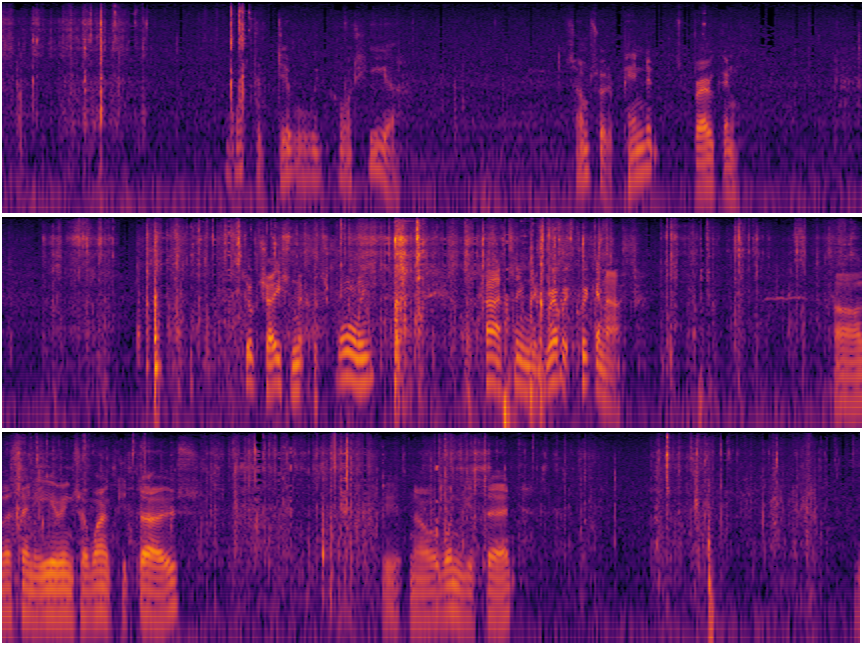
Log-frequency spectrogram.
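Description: Plastic rubbish rustles and crinkles as hands rummage through a bin.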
